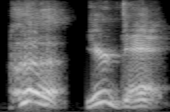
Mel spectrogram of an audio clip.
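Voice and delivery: loud, high gasp, then slow disbelief; jaw-dropped shock. Retold or imitated. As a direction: gasp and act out the stunned officer. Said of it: "his jaw drops".

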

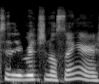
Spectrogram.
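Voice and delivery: ordinary talk

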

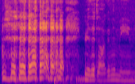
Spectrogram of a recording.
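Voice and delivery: laughing it out, slow; slow laughing delivery. Real, not acted. Laughing repeat.

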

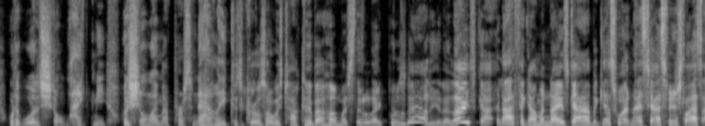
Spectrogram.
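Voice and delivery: high-pitched, rushed worried rambling; anxious overthinking. Acted. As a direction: spiral into nervous self-talk, pitch climbing. Acts out anxious overthinking before approaching.

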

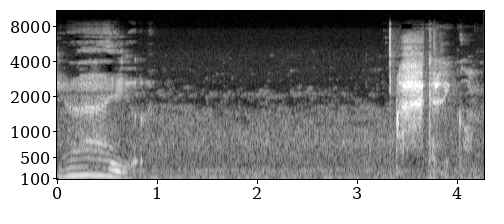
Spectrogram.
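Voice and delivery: breathy sigh after a sip of juice; whispered relish after swallowing; while sipping a drink. Real, not acted. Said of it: "le doy un traguito a mi juguito verde".

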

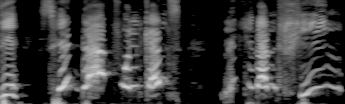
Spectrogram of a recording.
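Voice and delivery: squeaky little puppet calling to the audience; high puppet voice. Acted. Puppet voice shows off duvet.

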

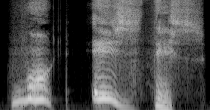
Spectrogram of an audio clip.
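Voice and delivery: slow, high, hoarse disbelief. A narrator's reading. Uncle stunned by the burning letter, hoarse voice. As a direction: force it out slowly through a hoarse throat. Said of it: "Uncle Vernon said hoarsely".

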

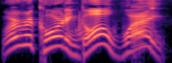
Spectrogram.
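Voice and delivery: loud, high, shooing her out; shouting at wife. Real, not acted. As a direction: yell at the intruder to leave. Shooing wife who barged in.

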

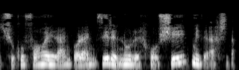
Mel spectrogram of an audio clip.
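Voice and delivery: plain reading voice

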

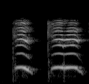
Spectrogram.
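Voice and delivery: kikirikí muy agudo de gallo; gallo cantando. A narrator's reading. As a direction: imita el canto del gallo. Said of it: "Yo cacareo así". (el gallo canta kikirikí, muy agudo)

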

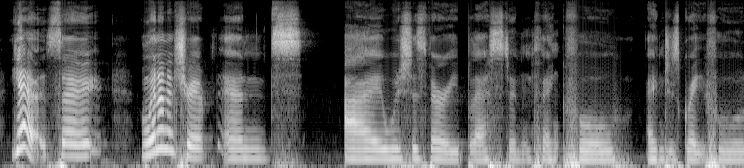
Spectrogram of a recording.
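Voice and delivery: ordinary talk, nothing marked

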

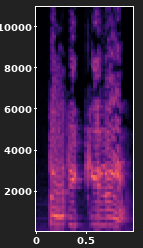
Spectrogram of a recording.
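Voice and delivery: high, loud accusing scream. Acted. Barmaid accuses the unmasked stranger, screaming. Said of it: "screamed the barmaid".

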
